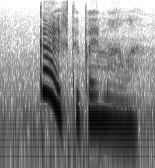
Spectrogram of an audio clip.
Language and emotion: Russian, positive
